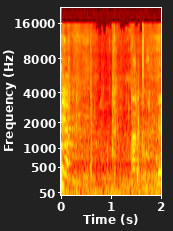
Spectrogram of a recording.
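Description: A few faint footsteps on pavement, soft scattered clicks under low outdoor ambience.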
